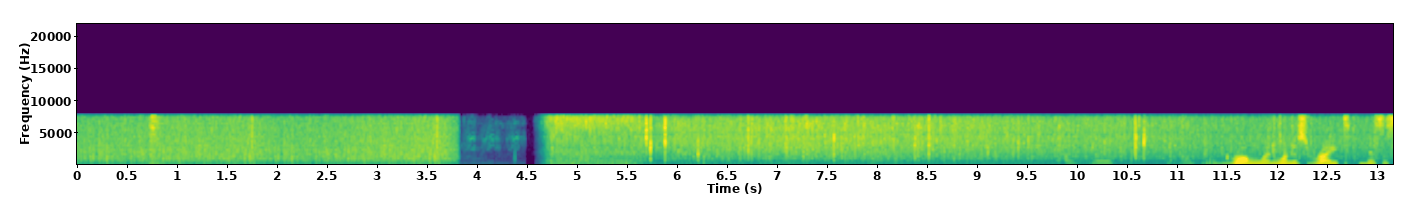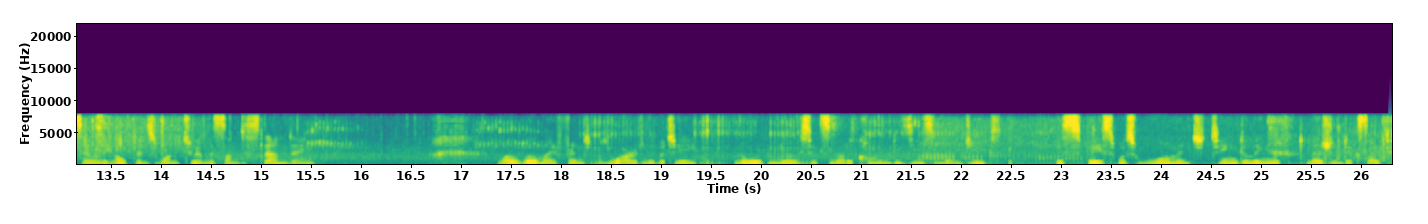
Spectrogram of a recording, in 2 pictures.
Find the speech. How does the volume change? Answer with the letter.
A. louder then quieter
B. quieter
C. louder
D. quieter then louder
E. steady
E.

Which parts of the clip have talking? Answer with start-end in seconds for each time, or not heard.
9.9-15.6, 17.4-26.2.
